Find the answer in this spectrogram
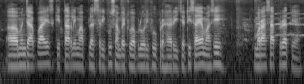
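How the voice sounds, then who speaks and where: A rabbit farmer, explaining feed tips to viewers in a relaxed, friendly vlog. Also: male voice, medium pitch, slight background noise. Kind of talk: casual how-to vlog. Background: birds and chickens.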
